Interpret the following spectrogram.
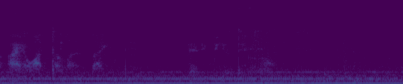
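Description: Faint, hushed voices whispering in short snatches during the first second and again about two seconds in, over a steady low hum.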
